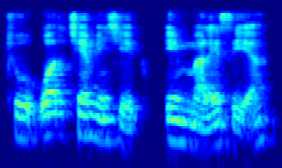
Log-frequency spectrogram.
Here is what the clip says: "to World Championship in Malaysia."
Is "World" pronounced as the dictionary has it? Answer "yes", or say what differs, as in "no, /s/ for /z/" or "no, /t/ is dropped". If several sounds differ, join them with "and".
no, /l/ is dropped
